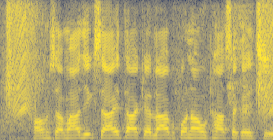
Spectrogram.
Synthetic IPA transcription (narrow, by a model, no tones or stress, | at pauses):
həmsamad͡ʒiksaɦajt̪akelabʱkonauʈʰasəkɛt͡ʃʰi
